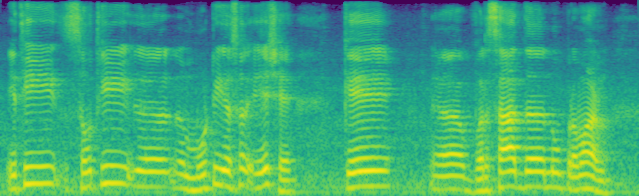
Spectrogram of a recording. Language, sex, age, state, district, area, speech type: Gujarati, male, 60+, Gujarat, Rajkot, urban, spontaneous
